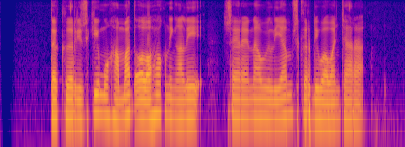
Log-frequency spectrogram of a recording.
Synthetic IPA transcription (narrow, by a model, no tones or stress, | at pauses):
t̪əkəɾiskimuɦamat̪ɔlɔɦɔk̚niŋali | sɛɾenawiliamskərdiwawaɲt͡ʃaɾa̰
